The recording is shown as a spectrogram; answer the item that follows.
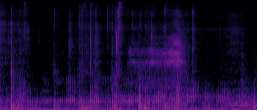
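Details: Kitten purring: a steady, low, rough rumble runs through the whole stretch, broken by scattered clicks and rustling handling noises, with a faint higher whine near the middle.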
